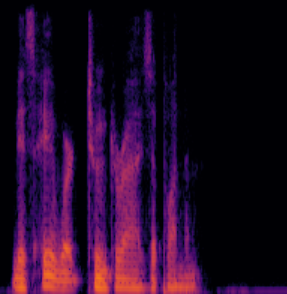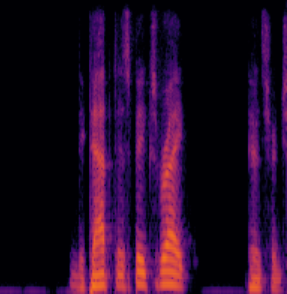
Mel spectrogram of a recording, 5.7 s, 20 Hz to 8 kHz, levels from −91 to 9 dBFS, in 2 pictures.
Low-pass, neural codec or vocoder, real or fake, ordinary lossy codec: 7.2 kHz; codec, 16 kHz, 0.5 kbps, X-Codec, HuBERT features, trained on balanced general audio; fake; Opus, 32 kbps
